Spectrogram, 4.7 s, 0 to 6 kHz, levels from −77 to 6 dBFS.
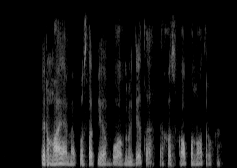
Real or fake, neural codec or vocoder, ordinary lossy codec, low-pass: fake; vocoder, 22.05 kHz, 80 mel bands, HiFi-GAN; AAC, 32 kbps; 5.4 kHz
